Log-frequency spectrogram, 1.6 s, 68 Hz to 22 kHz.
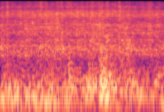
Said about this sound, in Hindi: बस इसको 1 मिनट के लिए फ्राई करेंगे इस मेवे को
